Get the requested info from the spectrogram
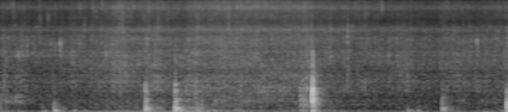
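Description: Beef kala bhuna sizzling steadily in oil over low heat while a wooden spatula stirs it, scraping and knocking against the pan about half a dozen times, loudest about four seconds in.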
